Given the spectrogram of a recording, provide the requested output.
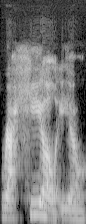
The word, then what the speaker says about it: Rahelio: drew me to you before was how it's pronounced Rahil yo because it has that heal energy in it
